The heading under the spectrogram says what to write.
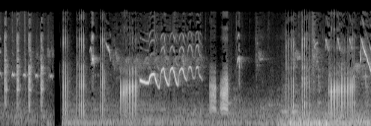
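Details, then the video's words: Black-winged starling singing, nodding as it calls: quick sharp chips, a harsh rasp, a long looping wavering whistle, then more grating bursts. "Dengar Suara Khas Jalak Kebo Gacor MAnggut - Manggut"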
